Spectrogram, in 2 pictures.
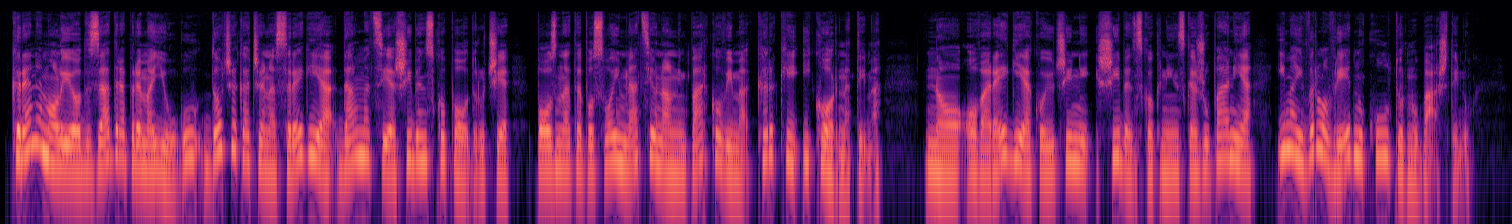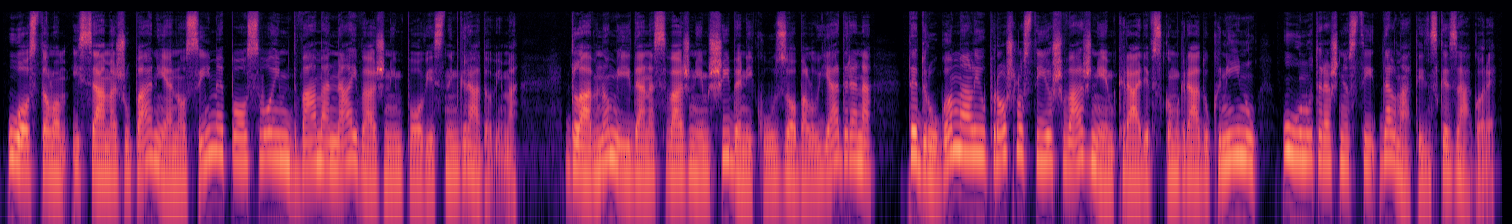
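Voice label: Croatian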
